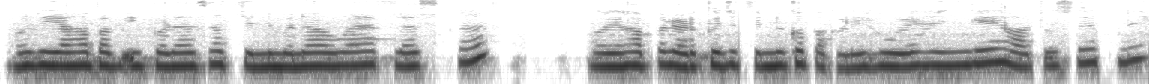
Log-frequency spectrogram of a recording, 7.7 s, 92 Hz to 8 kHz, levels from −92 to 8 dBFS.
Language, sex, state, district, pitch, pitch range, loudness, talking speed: Hindi, female, Chhattisgarh, Raigarh, 250 Hz, 240-265 Hz, -22 LUFS, 165 wpm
